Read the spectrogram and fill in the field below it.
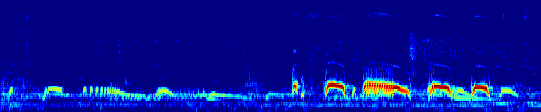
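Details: Spotted dove from Java, recorded as a lure so other doves answer. Soft, low coos drift along for three seconds before a burst of loud arched coos and one long drawn note.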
